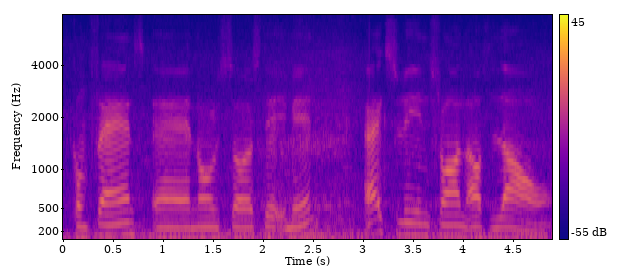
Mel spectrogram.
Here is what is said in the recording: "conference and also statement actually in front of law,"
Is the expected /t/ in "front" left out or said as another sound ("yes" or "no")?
yes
